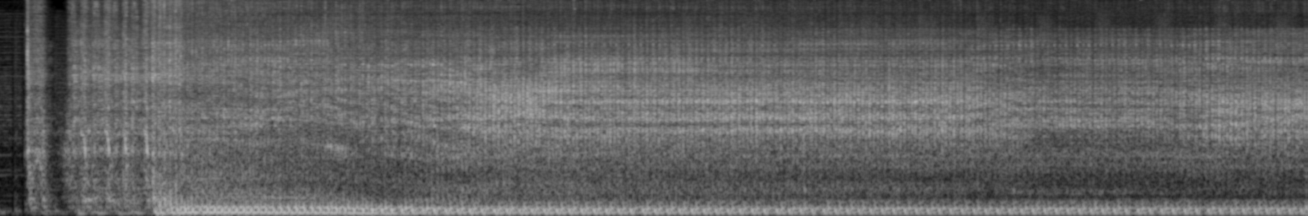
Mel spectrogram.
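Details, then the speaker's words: Harley-Davidson Road Glide V-twin starting and settling into a lumpy idle with a regular mechanical clatter rising with engine RPM, recorded before repair; noise traced to within the primary drive, possibly starter part, cause not yet confirmed. "Alright, so we've narrowed down the fact that the noise comes with engine RPM and it's coming from somewhere within the primaries. I don't want to jump to conclusions just yet because there could be any number of things within the primary that could cause that noise."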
